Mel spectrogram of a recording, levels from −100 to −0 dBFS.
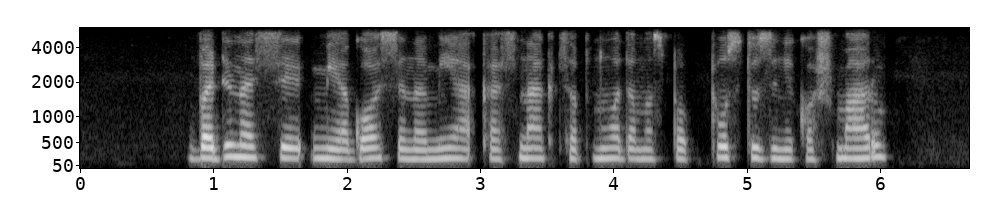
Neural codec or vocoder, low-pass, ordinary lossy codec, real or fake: codec, 16 kHz in and 24 kHz out, 2.2 kbps, FireRedTTS-2 codec; 5.4 kHz; Opus, 32 kbps; fake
